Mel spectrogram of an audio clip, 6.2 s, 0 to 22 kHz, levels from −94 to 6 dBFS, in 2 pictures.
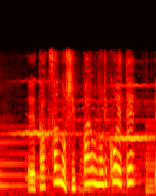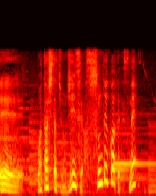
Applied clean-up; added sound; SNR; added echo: none; none; none; none.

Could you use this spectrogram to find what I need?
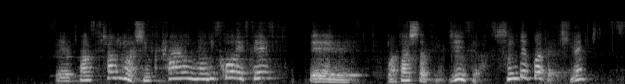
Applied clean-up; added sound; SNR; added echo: neural separator model SepFormer DNS4.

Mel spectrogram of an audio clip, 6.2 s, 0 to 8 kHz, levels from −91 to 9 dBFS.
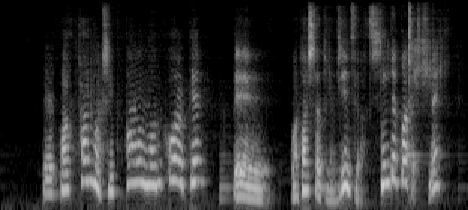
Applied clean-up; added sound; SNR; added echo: neural mask model DeepFilterNet 3.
